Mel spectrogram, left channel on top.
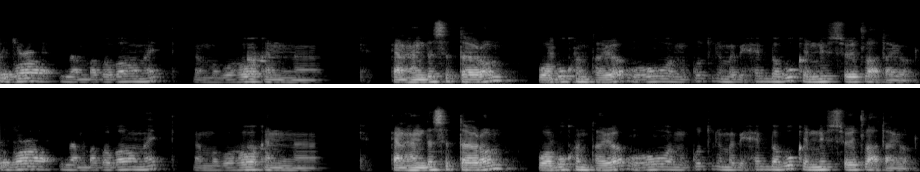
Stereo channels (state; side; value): normal; both; correlation 0.46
